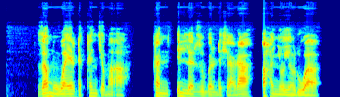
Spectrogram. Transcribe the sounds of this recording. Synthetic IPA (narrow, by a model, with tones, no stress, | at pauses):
zaː˦mu˨waː˦jɐ˦rda˨kɐ˦nd͡ʒɐ˨ma˦ʔaː˨ | kɐ˦˨ŋʔɪ˦lːɐ˨rzʊ˦bɐ˦rda˨ʃaː˨ɽaː˦ | ʔa˨ha˨ɲjoː˦jɪ˦nɽʊ˦waː˦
